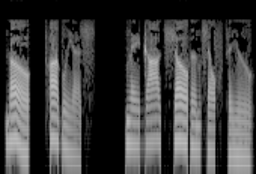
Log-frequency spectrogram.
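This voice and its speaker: A man voicing a calm, gentle male teacher in an audiobook, speaking in a measured way. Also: mid-range voice, no room sound, lightly acted. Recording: thin phone-like dry sound.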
